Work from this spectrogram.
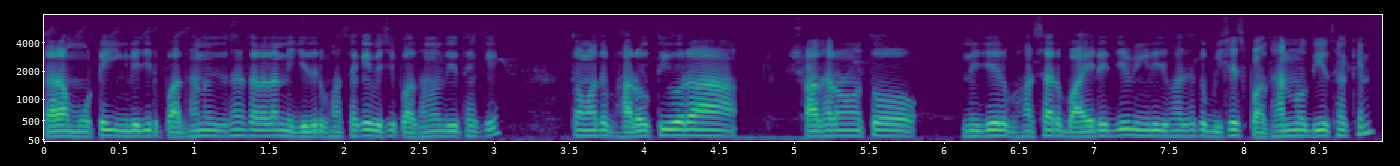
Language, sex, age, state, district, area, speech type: Bengali, male, 45-60, West Bengal, Hooghly, urban, spontaneous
